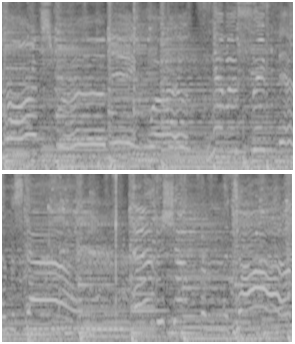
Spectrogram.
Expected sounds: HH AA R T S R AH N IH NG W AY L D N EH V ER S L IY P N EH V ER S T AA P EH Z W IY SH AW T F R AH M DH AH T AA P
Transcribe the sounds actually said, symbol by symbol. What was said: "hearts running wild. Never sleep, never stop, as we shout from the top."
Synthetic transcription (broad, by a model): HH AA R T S W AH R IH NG W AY L N EH V ER S L IY P N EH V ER S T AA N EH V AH SH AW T F R AH M DH AH T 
